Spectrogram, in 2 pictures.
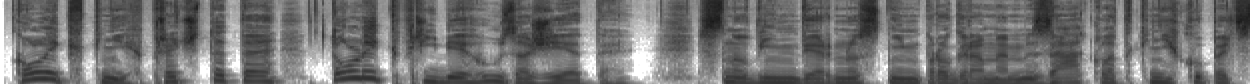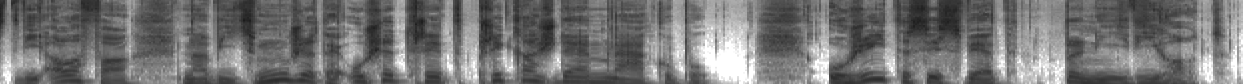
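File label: Czech, male, commercial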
